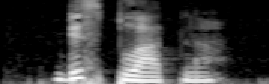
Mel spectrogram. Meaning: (adverb) gratis, free of charge; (adjective) short neuter singular of беспла́тный (besplátnyj)
- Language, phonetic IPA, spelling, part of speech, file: Russian, [bʲɪˈspɫatnə], бесплатно, adverb / adjective, Ru-бесплатно.ogg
